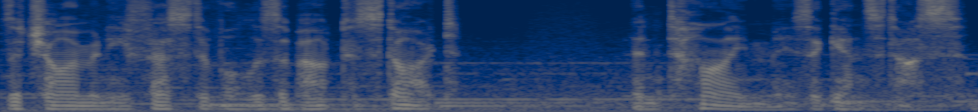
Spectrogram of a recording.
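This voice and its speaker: Man acting a composed young lord, low voice, dutiful, solemn, formal phrasing, game dialogue. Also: little pitch movement, normal speed, loud music behind the voice, natural voice. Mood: solemn, resolute.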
